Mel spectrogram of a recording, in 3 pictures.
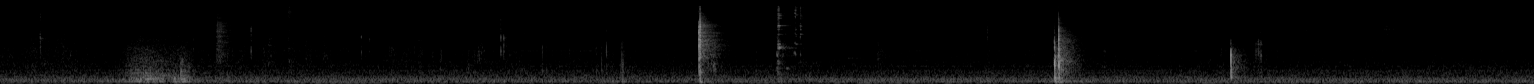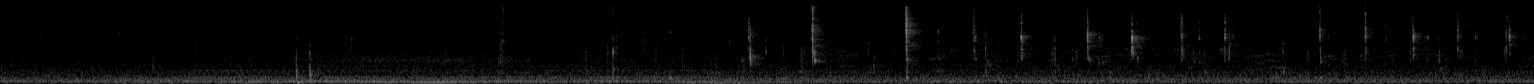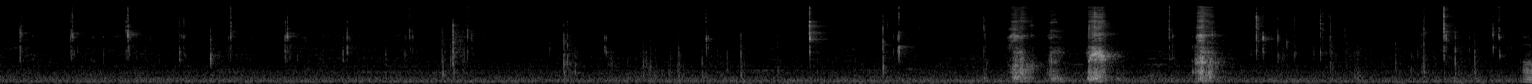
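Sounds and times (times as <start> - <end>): chewing fruit wet crunches: 18.7 - 41.3, 42.2 - 46.0.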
